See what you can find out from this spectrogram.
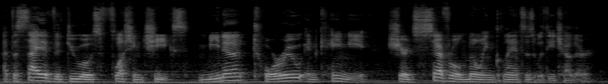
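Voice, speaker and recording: A reader giving an animated scripted narration of a fan fiction story. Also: mid-range voice, normal speed, breathy edge.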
